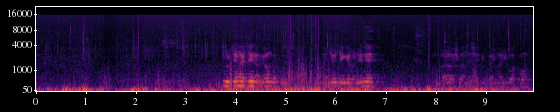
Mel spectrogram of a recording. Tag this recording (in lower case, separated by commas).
male speech, speech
